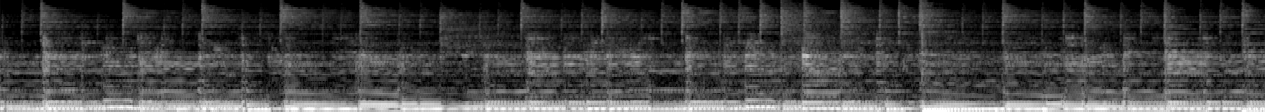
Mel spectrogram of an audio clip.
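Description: Heavy stoner rock band playing: electric guitar and bass guitar riffing over a drum kit with steady cymbal and drum strokes, with a loud accent about seven seconds in.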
